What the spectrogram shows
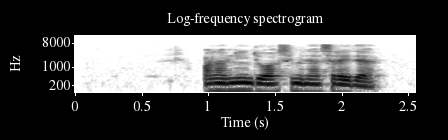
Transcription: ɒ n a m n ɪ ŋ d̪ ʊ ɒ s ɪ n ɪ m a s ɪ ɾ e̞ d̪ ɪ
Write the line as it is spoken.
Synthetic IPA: ɒ n a m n ɪ ŋ d̪ ʊ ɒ s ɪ m ɪ n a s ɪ ɾ e̞ d̪ ɪ

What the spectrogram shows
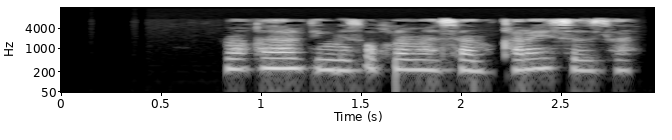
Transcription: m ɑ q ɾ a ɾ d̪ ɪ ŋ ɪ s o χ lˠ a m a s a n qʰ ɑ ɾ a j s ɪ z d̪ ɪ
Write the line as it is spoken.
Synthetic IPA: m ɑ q l a ɾ d̪ ɪ ŋ ɪ z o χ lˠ a m a s a n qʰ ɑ ɾ a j s ɪ z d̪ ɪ

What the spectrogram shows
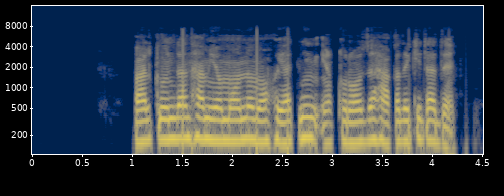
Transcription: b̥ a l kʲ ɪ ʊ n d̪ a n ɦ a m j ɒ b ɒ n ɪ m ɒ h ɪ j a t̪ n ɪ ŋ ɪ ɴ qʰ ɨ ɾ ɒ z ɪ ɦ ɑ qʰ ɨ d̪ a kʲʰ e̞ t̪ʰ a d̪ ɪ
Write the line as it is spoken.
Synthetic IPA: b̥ a l kʲ ɪ ʊ n d̪ a n ɦ a m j ɒ m ɒ n ɪ m ɒ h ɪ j a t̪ n ɪ ŋ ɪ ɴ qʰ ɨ ɾ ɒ z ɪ ɦ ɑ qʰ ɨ d̪ a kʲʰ e̞ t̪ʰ a d̪ ɪ

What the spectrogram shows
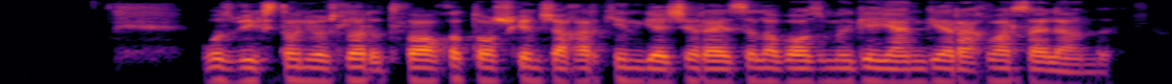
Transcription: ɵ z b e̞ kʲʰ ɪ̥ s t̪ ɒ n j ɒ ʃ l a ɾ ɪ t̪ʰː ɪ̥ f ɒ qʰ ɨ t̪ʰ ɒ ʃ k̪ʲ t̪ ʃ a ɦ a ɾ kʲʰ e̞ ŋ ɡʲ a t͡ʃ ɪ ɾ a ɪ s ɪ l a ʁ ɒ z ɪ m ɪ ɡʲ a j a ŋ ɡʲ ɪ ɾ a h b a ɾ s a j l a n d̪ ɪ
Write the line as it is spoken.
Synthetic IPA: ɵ z b e̞ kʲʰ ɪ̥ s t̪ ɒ n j ɒ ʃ l a ɾ ɪ t̪ʰː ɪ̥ f ɒ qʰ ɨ t̪ʰ ɒ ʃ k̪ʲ t̪ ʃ a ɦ a ɾ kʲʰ e̞ ŋ ɡʲ a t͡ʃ ɪ ɾ a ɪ s ɪ l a v ɒ z ɪ m ɪ ɡʲ a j a ŋ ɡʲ ɪ ɾ a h b a ɾ s a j l a n d̪ ɪ

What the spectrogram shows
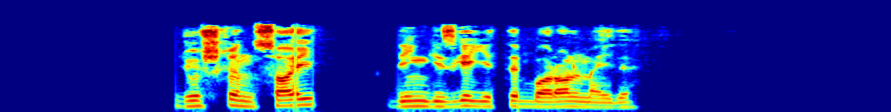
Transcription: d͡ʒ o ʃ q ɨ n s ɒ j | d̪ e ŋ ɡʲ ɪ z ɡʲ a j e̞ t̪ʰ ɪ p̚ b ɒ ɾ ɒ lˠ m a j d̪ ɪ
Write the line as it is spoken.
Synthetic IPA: d͡ʒ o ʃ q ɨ n s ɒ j | d̪ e ŋ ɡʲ ɪ z ɡʲ a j e̞ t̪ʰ ɪ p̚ b ɒ ɾ ɒ lˠ m a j d̪ ɪ

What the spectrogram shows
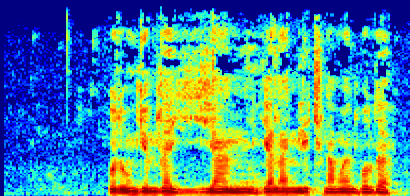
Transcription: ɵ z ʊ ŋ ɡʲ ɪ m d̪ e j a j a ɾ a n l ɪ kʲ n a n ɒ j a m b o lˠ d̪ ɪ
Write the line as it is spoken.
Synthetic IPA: ɵ z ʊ ŋ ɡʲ ɪ m d̪ a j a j a l a ŋ l ɪ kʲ n a m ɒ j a n b o lˠ d̪ ɪ

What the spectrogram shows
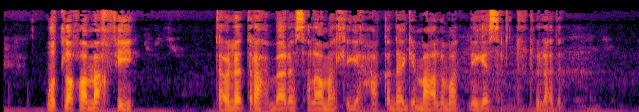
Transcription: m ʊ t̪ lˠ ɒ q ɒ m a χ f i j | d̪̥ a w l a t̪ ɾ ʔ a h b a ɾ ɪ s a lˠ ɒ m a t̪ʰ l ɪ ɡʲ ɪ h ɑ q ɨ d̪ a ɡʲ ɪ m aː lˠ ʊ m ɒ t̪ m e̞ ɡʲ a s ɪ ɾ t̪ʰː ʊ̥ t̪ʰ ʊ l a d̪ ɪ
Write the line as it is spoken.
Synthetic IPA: m ʊ t̪ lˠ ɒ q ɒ m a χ f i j | d̪̥ a w l a t̪ ɾ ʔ a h b a ɾ ɪ s a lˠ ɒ m a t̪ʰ l ɪ ɡʲ ɪ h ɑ q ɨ d̪ a ɡʲ ɪ m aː lˠ ʊ m ɒ t̪ n e̞ ɡʲ a s ɪ ɾ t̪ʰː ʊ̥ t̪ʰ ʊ l a d̪ ɪ

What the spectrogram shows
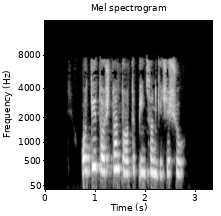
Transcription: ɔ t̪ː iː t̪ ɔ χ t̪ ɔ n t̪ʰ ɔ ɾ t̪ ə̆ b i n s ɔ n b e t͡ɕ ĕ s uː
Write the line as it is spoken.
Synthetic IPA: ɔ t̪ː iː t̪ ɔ ʃ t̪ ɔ n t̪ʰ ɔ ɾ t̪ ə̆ p i n s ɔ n ɡ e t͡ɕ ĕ ʃ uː

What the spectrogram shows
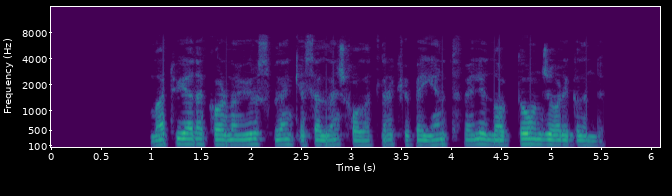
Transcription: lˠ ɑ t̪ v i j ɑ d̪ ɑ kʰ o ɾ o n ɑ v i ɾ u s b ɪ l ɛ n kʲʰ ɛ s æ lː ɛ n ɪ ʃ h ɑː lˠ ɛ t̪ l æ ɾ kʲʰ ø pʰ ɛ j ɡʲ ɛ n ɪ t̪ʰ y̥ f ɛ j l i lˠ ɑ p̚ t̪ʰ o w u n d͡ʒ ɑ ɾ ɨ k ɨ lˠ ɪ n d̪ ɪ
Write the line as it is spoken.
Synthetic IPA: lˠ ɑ t̪ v i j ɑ d̪ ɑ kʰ o ɾ o n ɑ v i ɾ u s b ɪ l ɛ n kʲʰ ɛ s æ lː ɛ n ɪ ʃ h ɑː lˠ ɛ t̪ l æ ɾ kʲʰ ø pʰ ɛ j ɡʲ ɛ n ɪ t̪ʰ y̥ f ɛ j l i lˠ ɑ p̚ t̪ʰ o w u n d͡ʒ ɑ ɾ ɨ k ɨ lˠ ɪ n d̪ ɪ

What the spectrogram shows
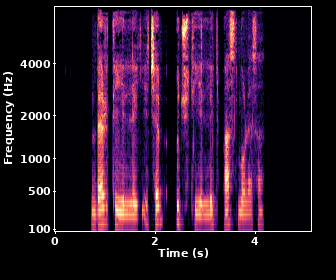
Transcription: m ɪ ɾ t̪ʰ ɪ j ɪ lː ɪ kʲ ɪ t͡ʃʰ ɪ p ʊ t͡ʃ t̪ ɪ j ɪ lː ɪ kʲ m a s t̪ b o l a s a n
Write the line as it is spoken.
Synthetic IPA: b ɪ ɾ t̪ʰ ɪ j ɪ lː ɪ kʲ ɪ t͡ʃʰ ɪ p ʊ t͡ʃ t̪ʰ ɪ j ɪ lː ɪ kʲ m a s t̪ b o l a s a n

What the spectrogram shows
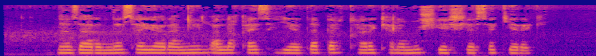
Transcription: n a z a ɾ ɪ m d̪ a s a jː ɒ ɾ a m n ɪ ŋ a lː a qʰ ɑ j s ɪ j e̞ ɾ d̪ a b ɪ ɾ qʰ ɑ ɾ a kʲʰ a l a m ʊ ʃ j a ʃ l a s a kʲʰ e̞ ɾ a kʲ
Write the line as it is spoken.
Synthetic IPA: n a z a ɾ ɪ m d̪ a s a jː ɒ ɾ a m n ɪ ŋ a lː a qʰ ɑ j s ɪ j e̞ ɾ d̪ a b ɪ ɾ qʰ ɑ ɾ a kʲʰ a l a m ʊ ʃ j a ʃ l a s a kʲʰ e̞ ɾ a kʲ

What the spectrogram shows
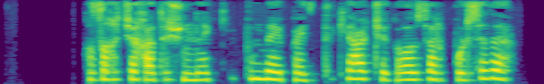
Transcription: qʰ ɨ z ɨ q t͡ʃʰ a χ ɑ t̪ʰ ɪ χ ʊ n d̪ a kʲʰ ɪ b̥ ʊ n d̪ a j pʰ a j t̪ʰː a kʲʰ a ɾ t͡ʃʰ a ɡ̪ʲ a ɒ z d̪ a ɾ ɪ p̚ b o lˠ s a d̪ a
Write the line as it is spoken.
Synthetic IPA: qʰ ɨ z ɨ q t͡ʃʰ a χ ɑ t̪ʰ ɪ ʃ ʊ n d̪ a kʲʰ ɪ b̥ ʊ n d̪ a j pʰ a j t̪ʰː a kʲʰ a ɾ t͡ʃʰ a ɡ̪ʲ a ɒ z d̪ a ɾ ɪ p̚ b o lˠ s a d̪ a

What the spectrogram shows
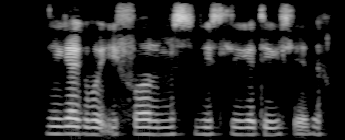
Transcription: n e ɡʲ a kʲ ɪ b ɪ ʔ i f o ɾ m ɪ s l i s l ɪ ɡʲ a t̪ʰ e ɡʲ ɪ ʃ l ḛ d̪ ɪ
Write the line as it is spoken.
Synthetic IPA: n e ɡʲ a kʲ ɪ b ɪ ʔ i f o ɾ m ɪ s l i s l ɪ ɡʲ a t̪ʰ e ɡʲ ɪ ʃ l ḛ d̪ ɪ

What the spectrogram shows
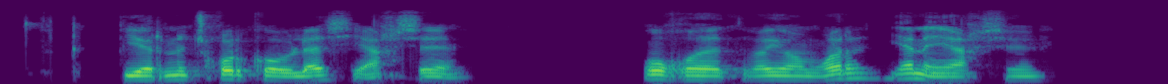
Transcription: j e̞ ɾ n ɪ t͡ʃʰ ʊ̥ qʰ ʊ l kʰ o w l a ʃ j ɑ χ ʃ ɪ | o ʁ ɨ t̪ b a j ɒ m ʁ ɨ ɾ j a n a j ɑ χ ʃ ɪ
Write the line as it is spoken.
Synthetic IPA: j e̞ ɾ n ɪ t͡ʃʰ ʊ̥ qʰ ʊ ɾ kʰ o w l a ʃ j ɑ χ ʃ ɪ | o ʁ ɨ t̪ v a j ɒ m ʁ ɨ ɾ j a n a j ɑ χ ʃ ɪ

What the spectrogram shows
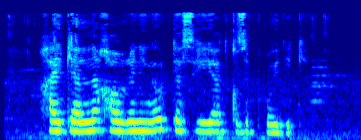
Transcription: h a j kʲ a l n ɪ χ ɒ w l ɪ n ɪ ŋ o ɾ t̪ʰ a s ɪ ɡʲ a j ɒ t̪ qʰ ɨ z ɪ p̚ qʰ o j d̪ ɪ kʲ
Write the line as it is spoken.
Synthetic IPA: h a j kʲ a l n ɪ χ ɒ w l ɪ n ɪ ŋ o ɾ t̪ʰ a s ɪ ɡʲ a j ɒ t̪ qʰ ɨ z ɪ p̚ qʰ o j d̪ ɪ kʲ

